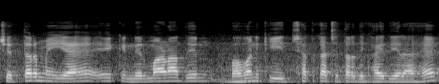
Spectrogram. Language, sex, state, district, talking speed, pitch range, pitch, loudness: Hindi, male, Uttar Pradesh, Jalaun, 190 wpm, 135-155 Hz, 145 Hz, -17 LUFS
